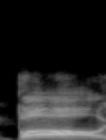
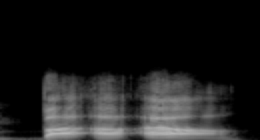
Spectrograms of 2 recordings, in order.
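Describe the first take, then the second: First: The word is said as one syllable. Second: The word is said as two syllables. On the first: The speaker calls it right. "you say Baal, you pronounce one A" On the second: The speaker calls it wrong. "you don't say Ba'al"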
